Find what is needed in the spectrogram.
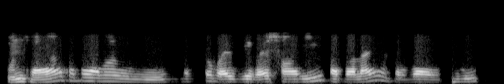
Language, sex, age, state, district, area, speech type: Nepali, male, 45-60, West Bengal, Kalimpong, rural, conversation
